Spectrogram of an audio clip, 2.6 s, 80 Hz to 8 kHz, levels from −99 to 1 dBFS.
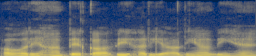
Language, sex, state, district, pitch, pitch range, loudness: Hindi, male, Madhya Pradesh, Umaria, 90 Hz, 85-100 Hz, -18 LUFS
